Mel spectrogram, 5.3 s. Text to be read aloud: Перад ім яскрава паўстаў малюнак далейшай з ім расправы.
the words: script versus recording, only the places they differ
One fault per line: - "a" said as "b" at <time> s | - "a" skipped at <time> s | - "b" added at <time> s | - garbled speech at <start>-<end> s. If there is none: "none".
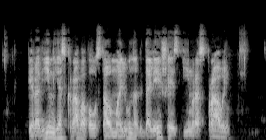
none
